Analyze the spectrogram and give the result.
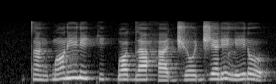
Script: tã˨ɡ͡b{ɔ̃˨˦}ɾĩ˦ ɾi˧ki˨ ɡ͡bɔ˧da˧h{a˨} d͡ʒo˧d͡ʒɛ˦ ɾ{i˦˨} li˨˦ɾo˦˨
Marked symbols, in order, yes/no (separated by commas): yes, yes, yes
